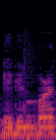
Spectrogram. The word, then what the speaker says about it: Edinburgh: প্রথম পর্বে থাকবে রাজধানী এডিনবার্গ, যদিও আমরা এডিনবার্গ উচ্চারণ করি কিন্তু স্থানীয় লোকজন উচ্চারণ করে এডিনবরা।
